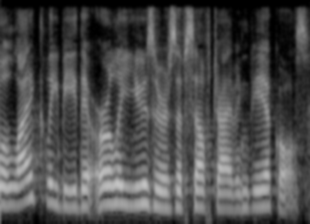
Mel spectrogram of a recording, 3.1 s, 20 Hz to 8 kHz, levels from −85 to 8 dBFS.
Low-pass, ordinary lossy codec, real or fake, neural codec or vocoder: 7.2 kHz; MP3, 64 kbps; real; none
